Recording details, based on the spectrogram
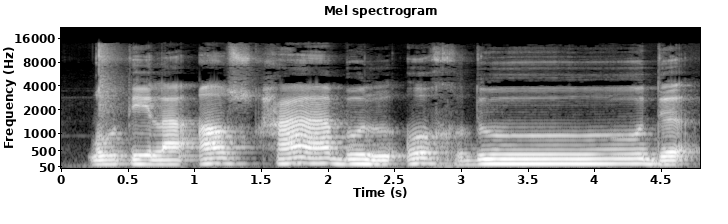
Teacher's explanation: Qutila, qafnya tebal. Ashabu, shotnya mencucu.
